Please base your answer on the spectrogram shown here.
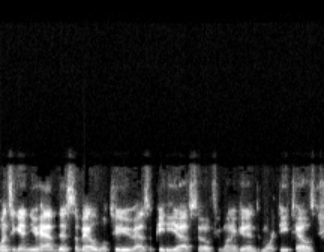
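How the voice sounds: A man talks at a fast pace in a fairly low pitch. His intonation stays monotone and flat.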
